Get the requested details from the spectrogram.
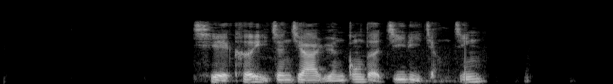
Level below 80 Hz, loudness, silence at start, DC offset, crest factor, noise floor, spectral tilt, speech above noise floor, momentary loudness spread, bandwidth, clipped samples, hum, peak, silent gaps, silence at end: -60 dBFS; -21 LUFS; 1.95 s; under 0.1%; 20 dB; -86 dBFS; -4 dB/octave; 66 dB; 8 LU; 8 kHz; under 0.1%; none; -4 dBFS; none; 1.3 s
